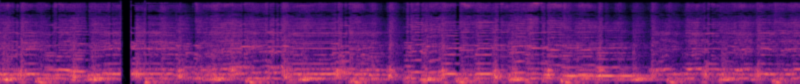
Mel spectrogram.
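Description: Live band playing an instrumental passage: violin and accordion melody over a steady drum beat. The sound cuts out for an instant about a second in.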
